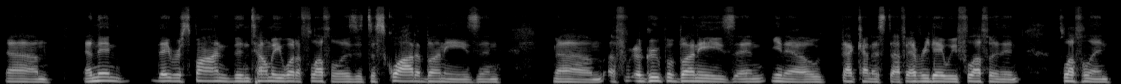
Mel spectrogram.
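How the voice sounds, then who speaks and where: A male podcast host with a medium-pitched, fairly even voice chats casually at a moderate pace on a fan podcast, rambling with plenty of fillers and laughing easily. He tours the audience around an online chat server on screen, and the studio-quality recording has no echo.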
